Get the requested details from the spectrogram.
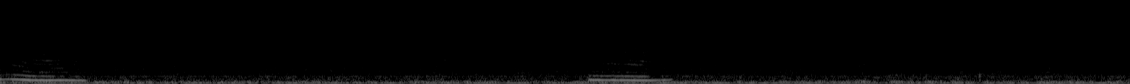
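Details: Sleeping cat snoring: two loud, droning, tonal snores about six seconds apart over a steady low rumble.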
